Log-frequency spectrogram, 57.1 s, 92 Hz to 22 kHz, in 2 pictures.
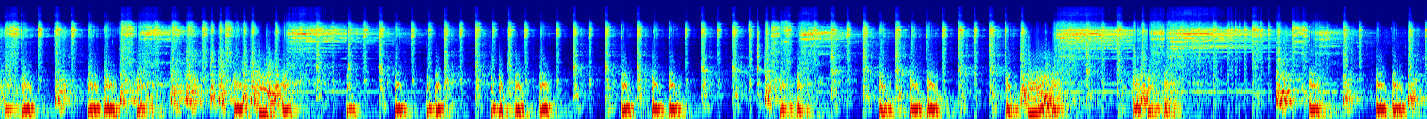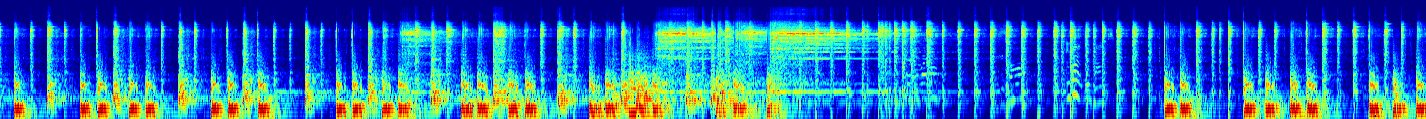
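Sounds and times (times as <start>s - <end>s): kick and snare drum hits: 0.0s - 47.4s, 51.2s - 57.0s
cymbals crashing: 41.6s - 50.4s.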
